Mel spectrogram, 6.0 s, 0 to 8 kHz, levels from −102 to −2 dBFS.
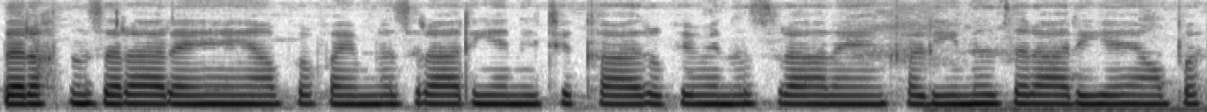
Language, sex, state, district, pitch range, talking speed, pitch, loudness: Hindi, female, Bihar, West Champaran, 230-240 Hz, 270 wpm, 235 Hz, -15 LUFS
